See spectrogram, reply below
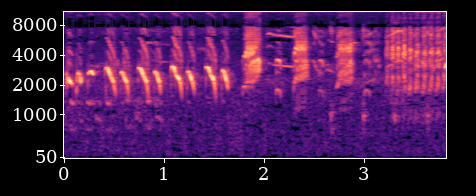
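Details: Caged Chinese hwamei, tame and a good fighting singer, repeating paired descending whistled notes rapidly, then harsher buzzy bursts and a high scratchy trill.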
